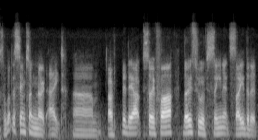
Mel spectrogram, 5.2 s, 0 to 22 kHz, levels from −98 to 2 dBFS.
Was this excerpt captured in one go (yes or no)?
no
